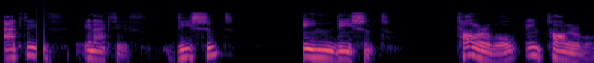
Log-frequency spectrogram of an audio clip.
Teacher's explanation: The nasal is alveolar before alveolar consonants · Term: nasal assimilation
